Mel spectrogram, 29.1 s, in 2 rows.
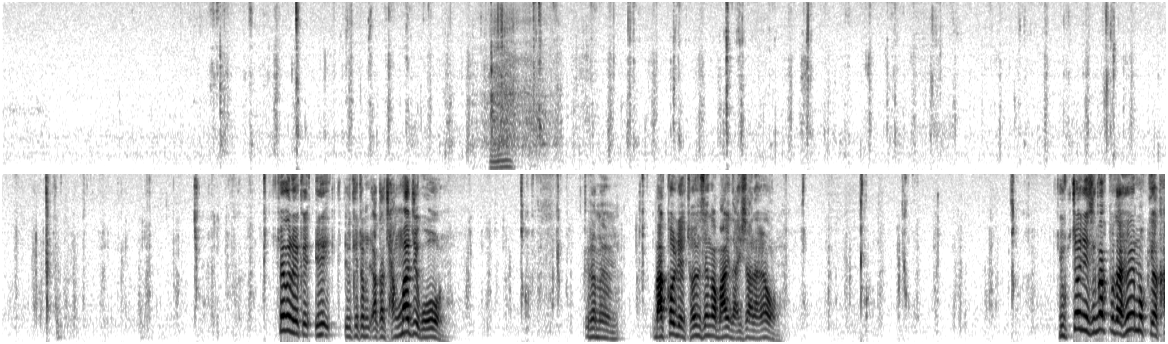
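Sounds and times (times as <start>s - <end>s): person chewing: 2.4s - 18.0s, 18.7s - 22.7s, 24.0s - 28.0s
low voice sound: 6.0s - 6.9s.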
